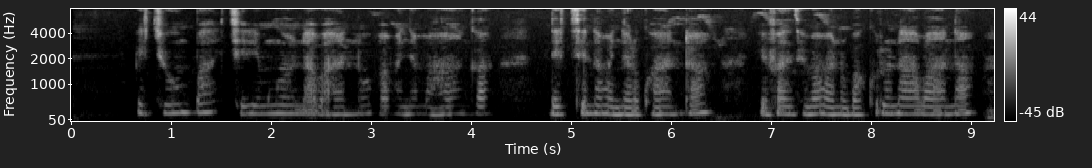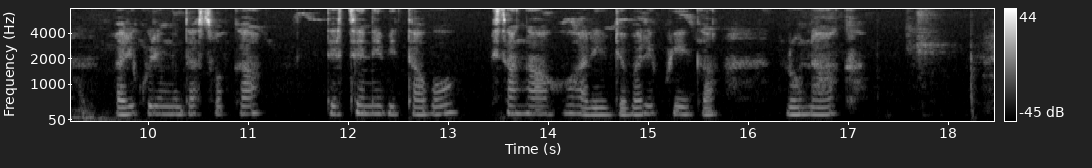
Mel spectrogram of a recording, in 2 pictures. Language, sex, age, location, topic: Kinyarwanda, female, 18-24, Huye, government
